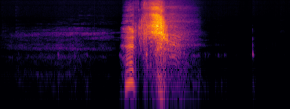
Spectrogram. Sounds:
Sneeze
